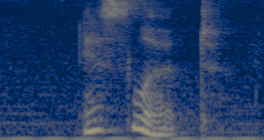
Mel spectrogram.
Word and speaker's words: islet: Islet. I always pronounce it islet because, like, it's a small island. So you would think it would be a similar pronunciation, right?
